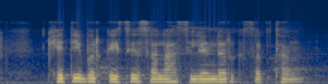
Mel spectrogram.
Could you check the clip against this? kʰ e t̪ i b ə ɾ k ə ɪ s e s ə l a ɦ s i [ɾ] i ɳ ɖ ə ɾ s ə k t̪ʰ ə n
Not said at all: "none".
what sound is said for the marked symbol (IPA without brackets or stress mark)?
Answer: l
